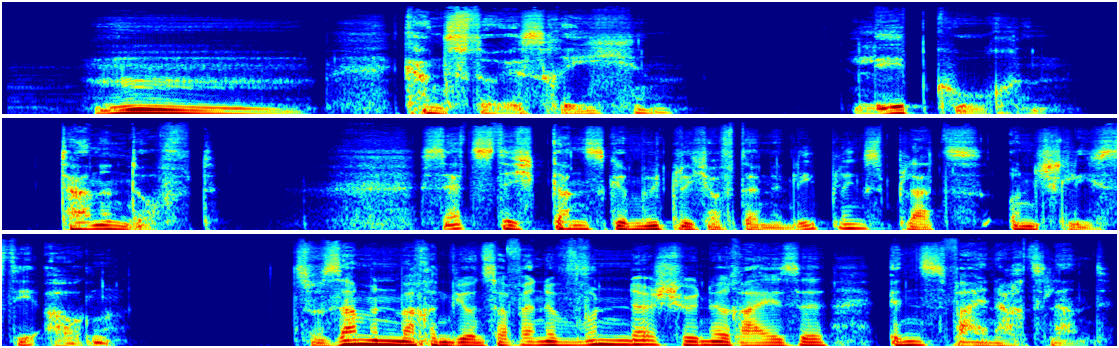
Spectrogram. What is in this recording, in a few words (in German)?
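Hörspielszene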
